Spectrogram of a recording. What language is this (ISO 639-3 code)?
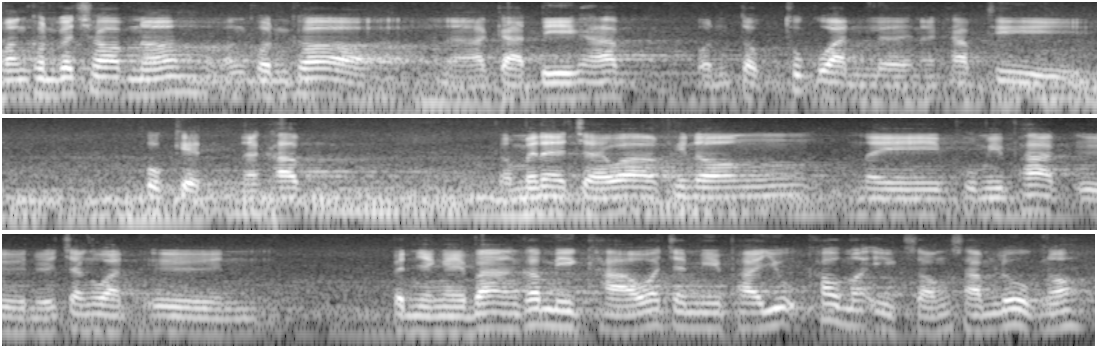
tha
